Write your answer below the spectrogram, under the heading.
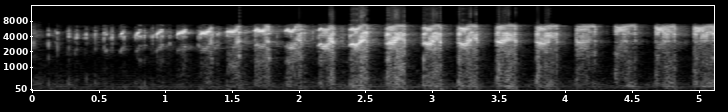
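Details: Swiftlet roosting call of the 'Inap Ababil' style: a fast series of sharp, high chirps, about four per second, starting quick and soft and becoming louder, more spaced clicks with buzzy tops.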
